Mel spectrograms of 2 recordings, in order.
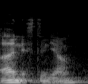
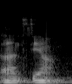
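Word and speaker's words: Ernst & Young: It's not Ernest and Young. It's Ernst Young.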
